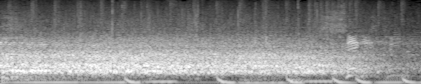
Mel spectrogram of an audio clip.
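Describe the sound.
A packed arena crowd in Philadelphia boos Ben Simmons, back for his first game there, loudly and steadily as he is introduced, a dense roar of voices filling the space, with a few dull low thumps underneath before the noise eases slightly at the end.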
